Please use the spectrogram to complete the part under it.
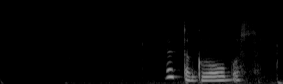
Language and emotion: Russian, sad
